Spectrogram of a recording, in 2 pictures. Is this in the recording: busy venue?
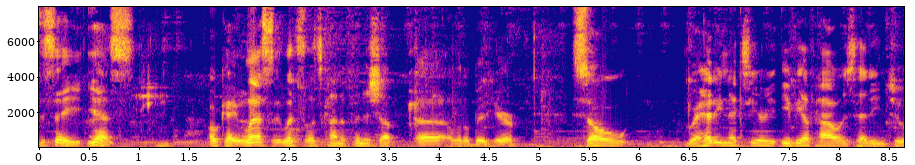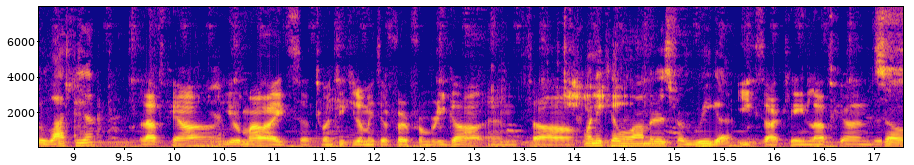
yes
